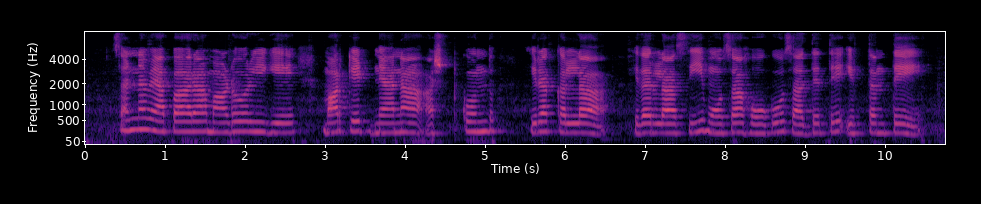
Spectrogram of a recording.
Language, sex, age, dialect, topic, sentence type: Kannada, female, 60-100, Central, banking, statement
